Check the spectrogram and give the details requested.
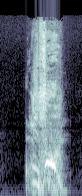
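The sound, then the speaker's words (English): A single loud sneeze bursts out with a sharp intake and a broad, breathy blast lasting under a second, surrounded by silence. “I think I got to sneeze.”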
